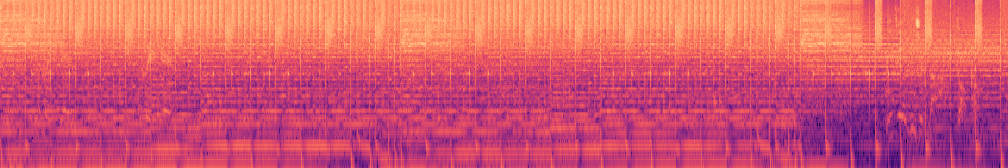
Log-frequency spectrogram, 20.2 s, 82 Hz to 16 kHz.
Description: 80s gamer loop

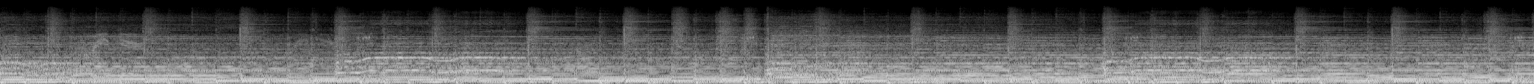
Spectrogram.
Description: rock with us loop

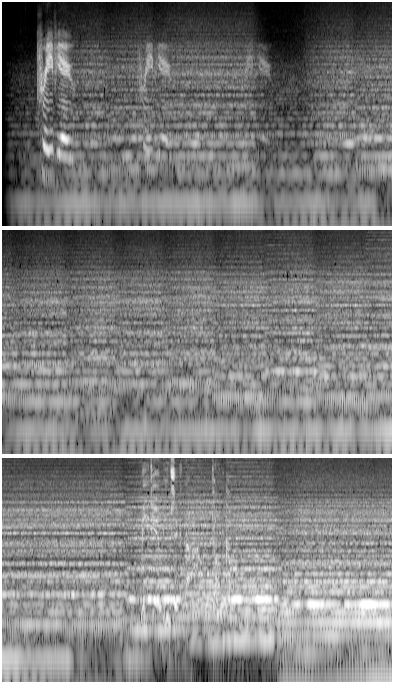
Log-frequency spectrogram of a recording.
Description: strings brass choir

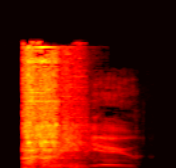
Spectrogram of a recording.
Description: space door lock

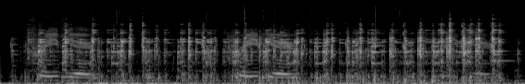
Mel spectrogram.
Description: Heavy Chain Rattling On Winch Short

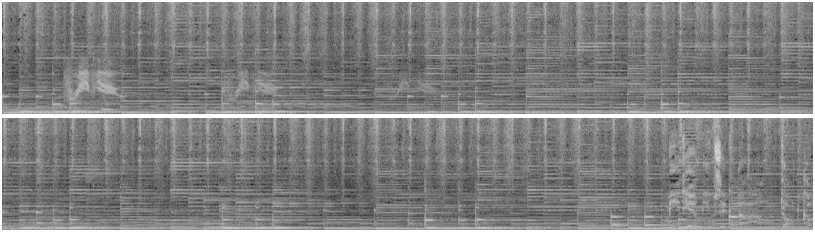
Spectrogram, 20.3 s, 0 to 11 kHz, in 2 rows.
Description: gemini 2 loop

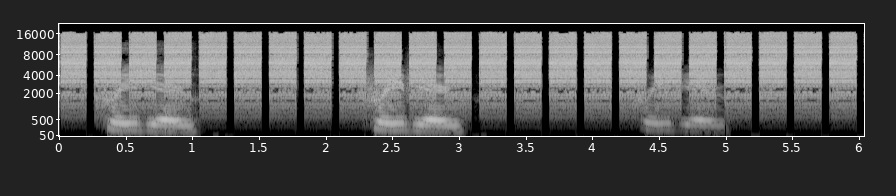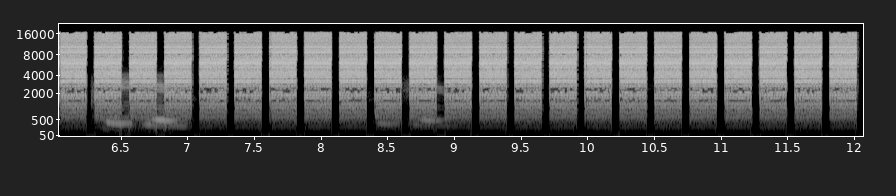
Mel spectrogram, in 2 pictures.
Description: Alarm Computer Loop; sound effects bible

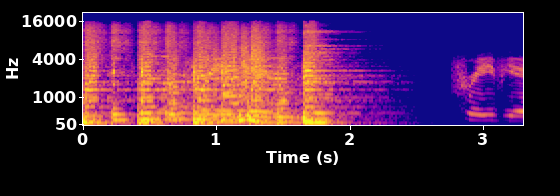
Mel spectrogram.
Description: give me one time stinger

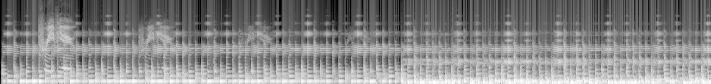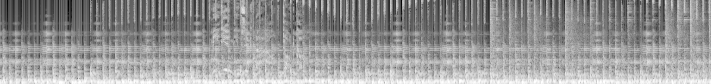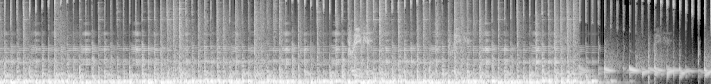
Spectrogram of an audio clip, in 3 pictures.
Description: dnb

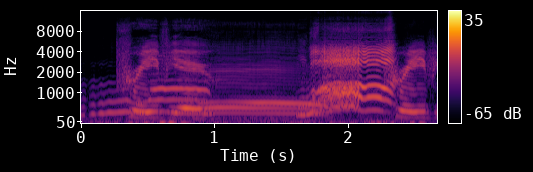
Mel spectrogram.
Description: Animal Sheep Lamb and Adult

